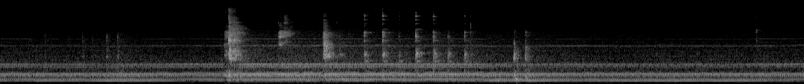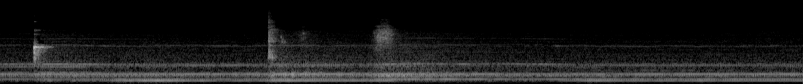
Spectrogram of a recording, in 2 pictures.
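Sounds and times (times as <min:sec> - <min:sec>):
stand mixer humming: 0:00.0 - 0:16.0.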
